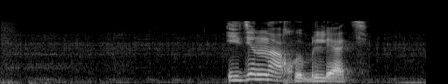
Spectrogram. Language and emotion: Russian, angry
